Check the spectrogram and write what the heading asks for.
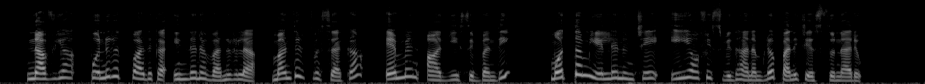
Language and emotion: Telugu, neutral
